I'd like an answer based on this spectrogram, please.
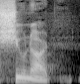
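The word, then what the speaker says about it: Chouinard: Oh, by the way, his drummer, I guess, is pronounced Schoonard.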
